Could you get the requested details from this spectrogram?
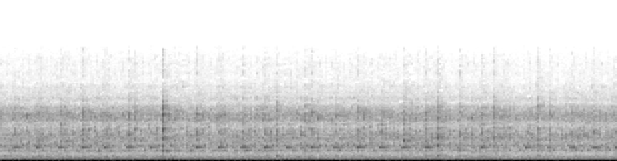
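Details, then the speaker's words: Farmall Cub tractor first test fire after piston ring install, oil primed by hand-turning with plugs out: steady low thumping idle, even firing, no knocks or misses, not smoking; slight antifreeze leak at head gasket. "and it sounds good not smoking"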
